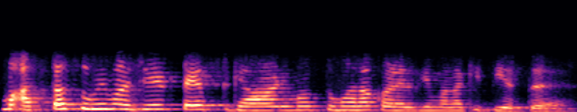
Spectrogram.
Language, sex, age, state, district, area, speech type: Marathi, female, 30-45, Maharashtra, Pune, urban, conversation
